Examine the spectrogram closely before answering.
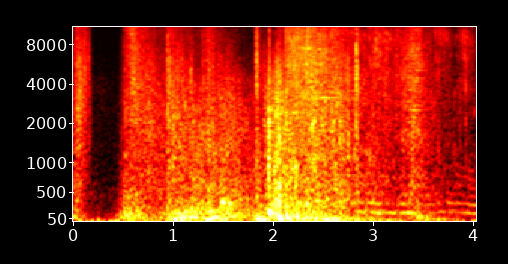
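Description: A soft game chime sounds as a new turn begins.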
